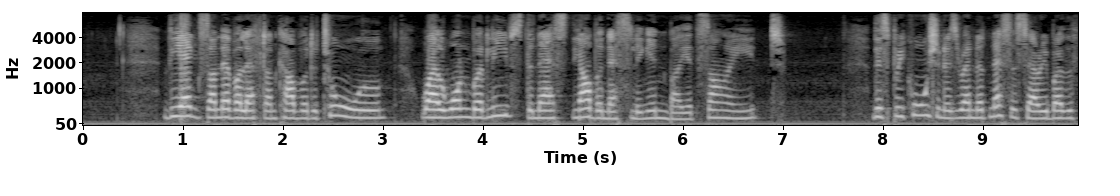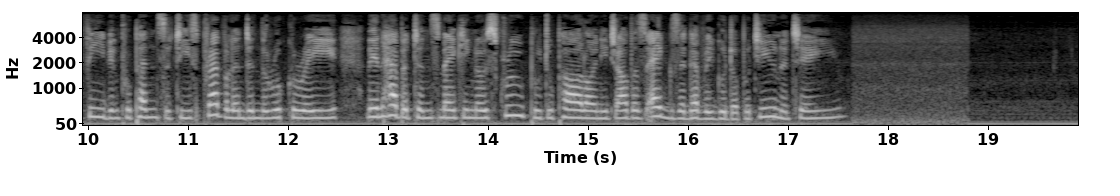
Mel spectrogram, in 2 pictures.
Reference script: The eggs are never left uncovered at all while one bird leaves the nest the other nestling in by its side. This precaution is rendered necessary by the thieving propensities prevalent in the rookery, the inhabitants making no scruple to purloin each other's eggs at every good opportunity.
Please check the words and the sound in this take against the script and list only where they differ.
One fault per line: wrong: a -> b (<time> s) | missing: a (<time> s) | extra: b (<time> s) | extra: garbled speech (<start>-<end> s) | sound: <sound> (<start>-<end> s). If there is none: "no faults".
no faults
